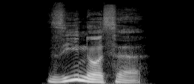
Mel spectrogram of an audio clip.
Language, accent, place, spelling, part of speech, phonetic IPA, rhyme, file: German, Germany, Berlin, Sinusse, noun, [ˈziːnʊsə], -iːnʊsə, De-Sinusse.ogg
- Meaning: nominative/accusative/genitive plural of Sinus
